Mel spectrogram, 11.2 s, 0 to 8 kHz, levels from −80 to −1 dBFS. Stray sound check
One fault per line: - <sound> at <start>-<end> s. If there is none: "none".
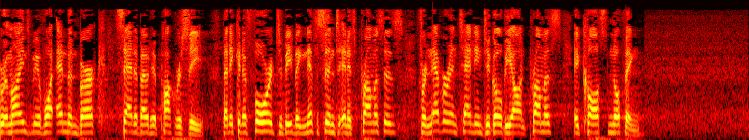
none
